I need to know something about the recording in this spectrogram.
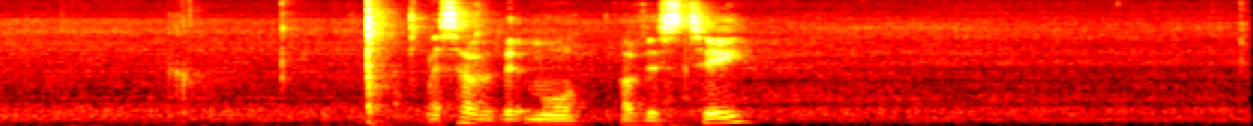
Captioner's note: sips tea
